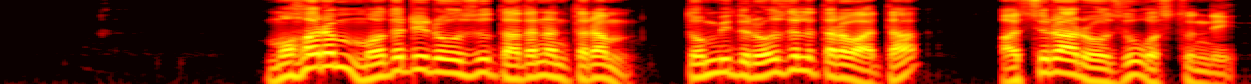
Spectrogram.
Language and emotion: Telugu, neutral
